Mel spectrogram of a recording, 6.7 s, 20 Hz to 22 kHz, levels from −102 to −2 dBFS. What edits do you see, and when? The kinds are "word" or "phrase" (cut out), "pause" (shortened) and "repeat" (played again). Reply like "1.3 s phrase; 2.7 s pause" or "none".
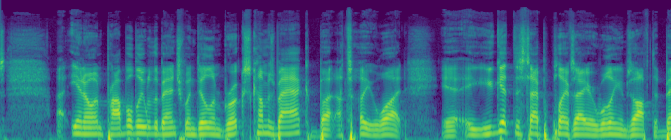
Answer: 1.5 s phrase; 5.7 s word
